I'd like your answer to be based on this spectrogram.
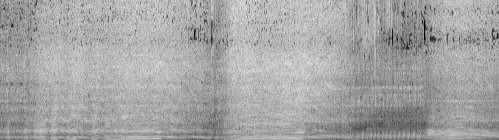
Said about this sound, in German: Auf einem wird gerade gerodet. Was er mit der Motorsäge abschneidet, schmeißen die Schwestern aufs Feuer.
